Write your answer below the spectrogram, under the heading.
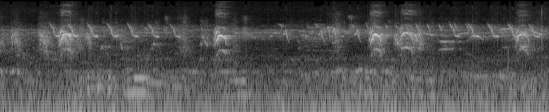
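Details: Sparrows chirping in the morning, recorded where weaver birds build nests: short bright chirps in loose bursts roughly once a second, over a steady high wash of many other small birds calling.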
